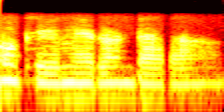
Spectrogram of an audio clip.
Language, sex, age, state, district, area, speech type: Telugu, male, 18-30, Telangana, Adilabad, urban, conversation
